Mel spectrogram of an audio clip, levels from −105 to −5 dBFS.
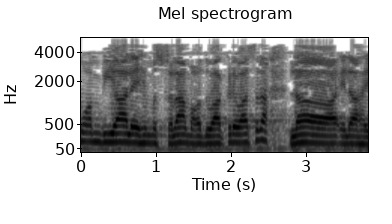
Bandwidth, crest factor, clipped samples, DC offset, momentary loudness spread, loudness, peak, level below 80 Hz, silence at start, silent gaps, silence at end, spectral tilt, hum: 5.4 kHz; 8 dB; 0.9%; under 0.1%; 6 LU; -9 LUFS; 0 dBFS; -30 dBFS; 0 s; none; 0 s; -9.5 dB/octave; none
